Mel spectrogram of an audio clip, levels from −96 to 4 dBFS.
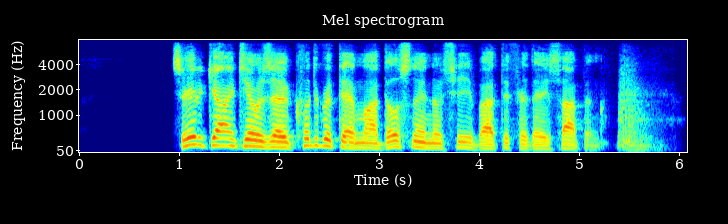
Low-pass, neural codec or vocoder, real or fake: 7.2 kHz; codec, 16 kHz, 1.1 kbps, Voila-Tokenizer; fake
